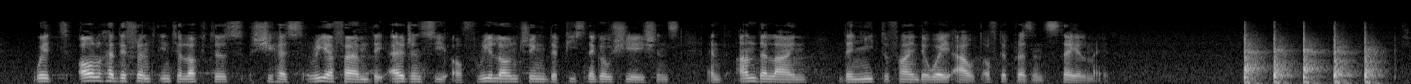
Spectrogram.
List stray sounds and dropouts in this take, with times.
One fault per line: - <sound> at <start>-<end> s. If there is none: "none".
- thud at 12.4-14.0 s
